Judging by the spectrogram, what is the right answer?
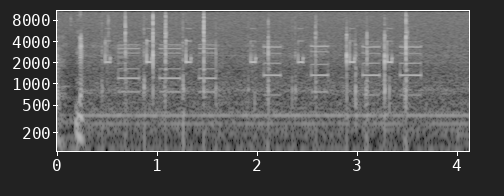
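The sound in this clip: A telephone being dialed: a quick run of many crisp touch-tone beeps in an uneven rhythm, with a faint low hum underneath.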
